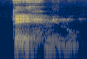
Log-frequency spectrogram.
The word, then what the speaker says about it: término: Então, por exemplo, término. A palavra término, nós temos 3 sílabas, uma palavra trissílaba, que tem como sílaba tônica não a última, não a penúltima, mas a antepenúltima sílaba.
